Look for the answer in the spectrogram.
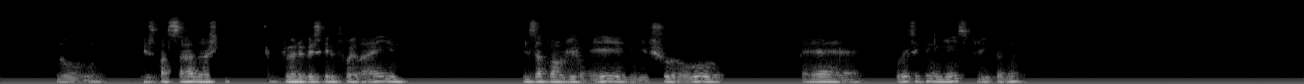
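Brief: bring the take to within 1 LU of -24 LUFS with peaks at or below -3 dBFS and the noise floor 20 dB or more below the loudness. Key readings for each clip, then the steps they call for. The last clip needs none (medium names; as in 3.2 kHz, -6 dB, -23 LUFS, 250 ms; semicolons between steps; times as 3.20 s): tick rate 42 per s; hum 50 Hz; highest harmonic 250 Hz; hum level -44 dBFS; loudness -32.0 LUFS; peak level -15.5 dBFS; loudness target -24.0 LUFS
-> de-click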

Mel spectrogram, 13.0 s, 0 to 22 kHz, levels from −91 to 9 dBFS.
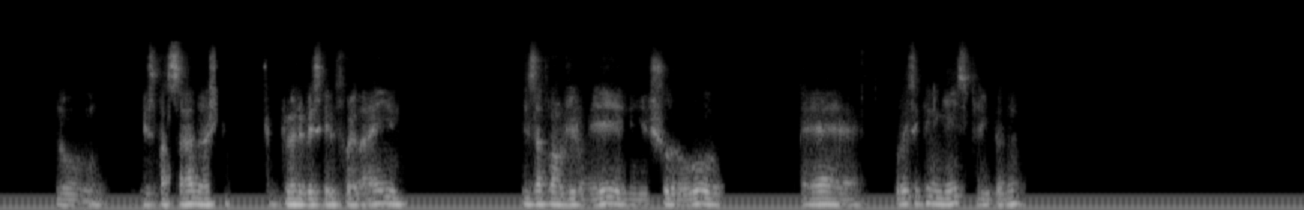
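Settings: tick rate 0.077 per s; hum 50 Hz; highest harmonic 250 Hz; hum level -44 dBFS
-> hum notches 50/100/150/200/250 Hz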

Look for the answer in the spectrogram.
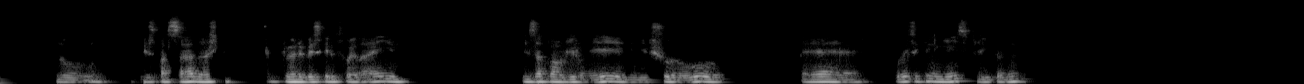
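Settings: hum not found; loudness -32.0 LUFS; peak level -16.0 dBFS; loudness target -24.0 LUFS
-> trim +8 dB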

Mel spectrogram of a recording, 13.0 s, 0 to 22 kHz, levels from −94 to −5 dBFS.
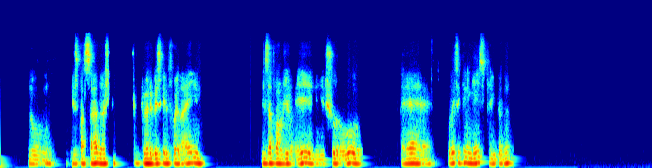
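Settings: loudness -24.0 LUFS; peak level -8.0 dBFS; noise floor -79 dBFS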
